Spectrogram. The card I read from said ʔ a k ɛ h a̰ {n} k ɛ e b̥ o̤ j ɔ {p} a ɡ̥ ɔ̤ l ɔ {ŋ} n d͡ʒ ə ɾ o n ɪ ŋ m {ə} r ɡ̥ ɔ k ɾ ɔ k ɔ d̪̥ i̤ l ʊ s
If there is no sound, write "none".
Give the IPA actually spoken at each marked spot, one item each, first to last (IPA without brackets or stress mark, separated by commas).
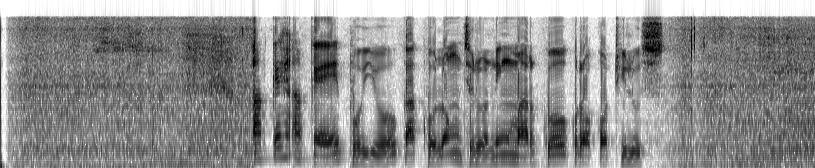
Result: none, k, ŋ, a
